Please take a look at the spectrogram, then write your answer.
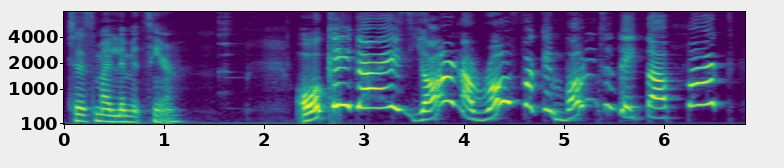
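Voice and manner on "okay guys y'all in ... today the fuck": much higher, laughing, delighted shriek; thrilled shrieking surprise; excited squeal. Real, not acted. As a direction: squeal at the flood of votes. Sudden burst of poll votes.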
